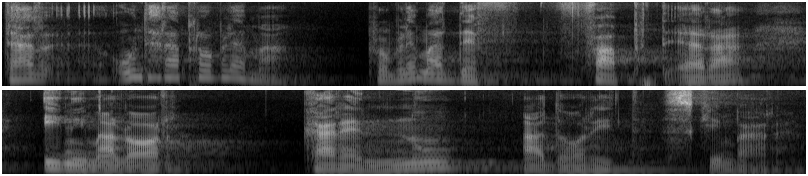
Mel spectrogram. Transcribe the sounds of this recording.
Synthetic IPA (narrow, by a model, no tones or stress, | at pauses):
d̪̥aɾʊnd̪ɛɾapʰɾɔbleːma̰ | pʰɾɔbleːmad̪ɛfapt̪eɾainimalɔɾ | kʰaɾenuad̪oɾit̪skimba̰ɾə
